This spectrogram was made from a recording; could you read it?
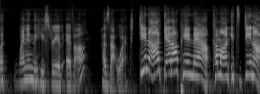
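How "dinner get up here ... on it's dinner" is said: shrill, very high, acted-out shout. Acting out calling kids upstairs from the kitchen, acting out yelling for dinner. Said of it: "I'm yelling out".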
